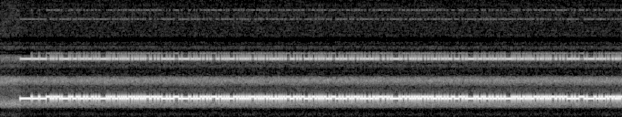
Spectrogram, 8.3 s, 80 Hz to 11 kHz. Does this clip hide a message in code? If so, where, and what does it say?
Yes: RTTY (75 baud, 170 Hz shift) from 0.3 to 8.3 s, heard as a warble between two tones, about 1900 Hz centre, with room echo. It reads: BG0SUY DE M5CU TNX FER QSO MARCO, 73 AND GL. BG0SUY DE M5CU …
